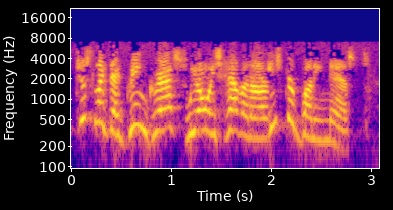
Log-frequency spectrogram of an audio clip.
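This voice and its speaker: A woman's voice: high-pitched, lively intonation, brisk. A performer voicing a bold, curious young boy in a 1930s radio serial, with eager kid talk. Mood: plucky. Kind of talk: 1930s radio drama acting. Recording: dull, lo-fi old radio recording with faint hiss.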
